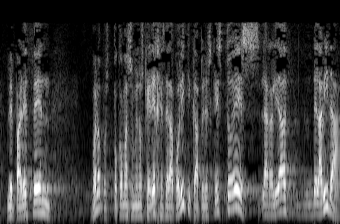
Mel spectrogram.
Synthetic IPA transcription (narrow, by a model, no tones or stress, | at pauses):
le̞paɾe̞θe̞n | bwe̞no̞pwo̞spo̞ko̞maso̞mẽ̞no̞skeɾe̞xe̞zðe̞lapo̞lit̪ikape̞ɾo̞eske̞est̪o̞e̞slare̞aliðaððe̞laβiða̰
